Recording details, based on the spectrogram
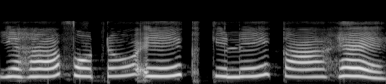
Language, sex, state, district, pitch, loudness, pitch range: Hindi, female, Madhya Pradesh, Dhar, 380 Hz, -13 LUFS, 360-390 Hz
